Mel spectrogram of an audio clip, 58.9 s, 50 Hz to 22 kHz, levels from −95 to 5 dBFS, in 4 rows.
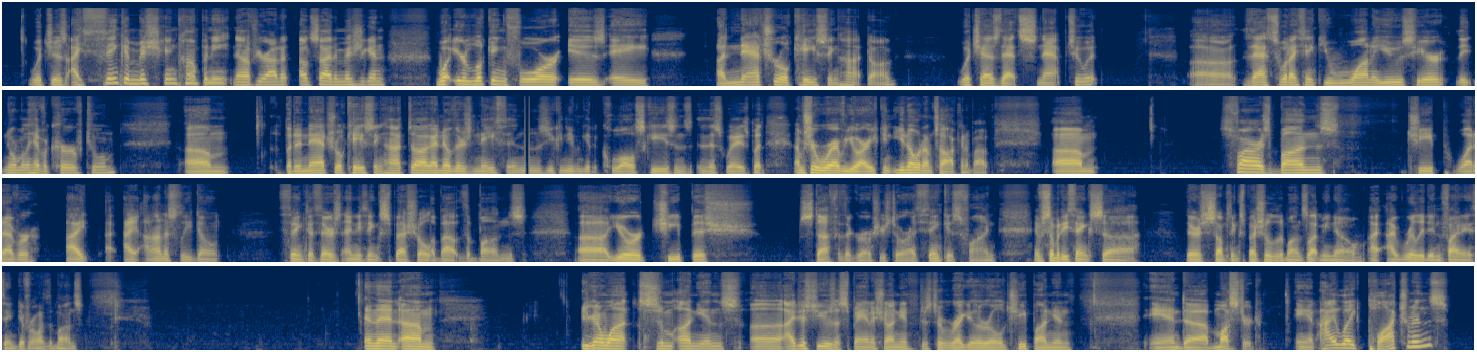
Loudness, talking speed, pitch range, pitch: -19 LUFS, 170 wpm, 100-130 Hz, 115 Hz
